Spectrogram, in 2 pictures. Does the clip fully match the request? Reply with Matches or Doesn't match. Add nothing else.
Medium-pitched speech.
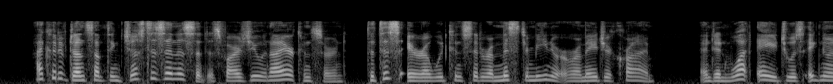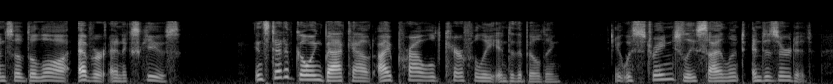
Matches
